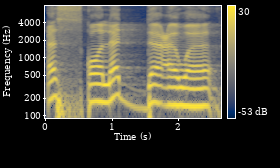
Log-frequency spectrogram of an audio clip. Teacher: Harus ditekan mahrajnya langsung ke sifat huruf dal. Ya. Sifat syiddahnya.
